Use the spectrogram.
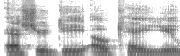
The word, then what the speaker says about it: sudoku: d o k u which in Japan cuz I know cuz I went there sudoku right he can never say it right to save his soul that sounds right that sounds right and every time he says it I always says or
